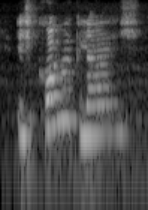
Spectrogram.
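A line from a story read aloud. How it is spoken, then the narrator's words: Little goose calling. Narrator (German): rief die kleine Gans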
